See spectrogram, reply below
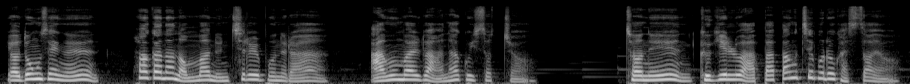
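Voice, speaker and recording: A woman's voice: medium pitch, darkish tone. A woman narrating a first-person radio story in a confiding tone.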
